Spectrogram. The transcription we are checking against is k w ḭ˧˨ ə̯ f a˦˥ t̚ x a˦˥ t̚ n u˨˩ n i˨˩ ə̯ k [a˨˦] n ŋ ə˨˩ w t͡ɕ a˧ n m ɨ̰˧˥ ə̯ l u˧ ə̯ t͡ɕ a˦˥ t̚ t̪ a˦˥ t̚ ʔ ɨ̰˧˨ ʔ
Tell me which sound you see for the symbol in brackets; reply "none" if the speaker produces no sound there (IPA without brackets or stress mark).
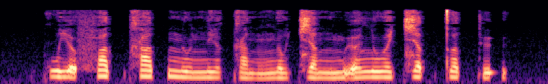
a˧˩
